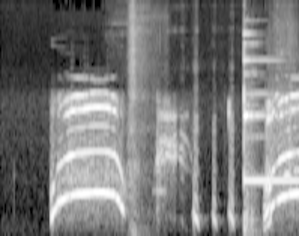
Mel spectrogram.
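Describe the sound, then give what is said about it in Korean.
A caller on a phone-in show imitates a Korean water deer (gorani): a loud, shrill, drawn-out cry, then a few short sharp yelps and another long piercing scream, with no other sounds. “성대모사, 저 일단 고라니 소리요.”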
